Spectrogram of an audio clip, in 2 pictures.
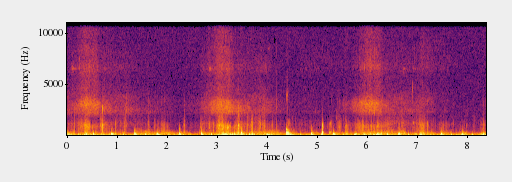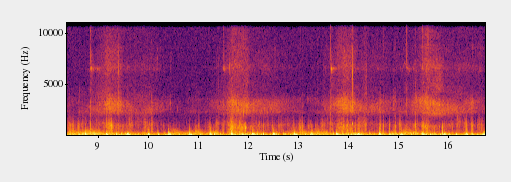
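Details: Rapid, regular low heart thumps about 140 a minute with a steady hum behind; fast heartbeat after light exercise.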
